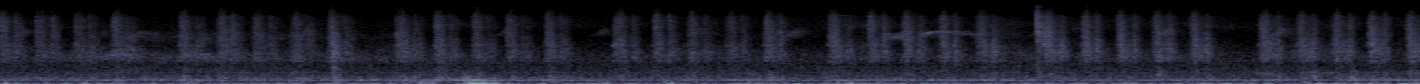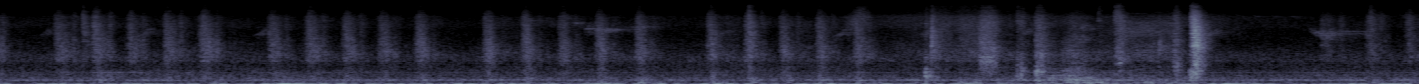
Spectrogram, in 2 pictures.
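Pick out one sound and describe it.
A pen taps and scratches on paper in quick, short strokes.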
